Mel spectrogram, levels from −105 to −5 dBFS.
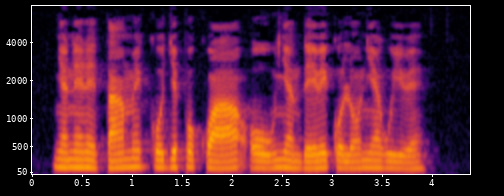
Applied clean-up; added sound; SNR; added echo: none; none; none; none.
